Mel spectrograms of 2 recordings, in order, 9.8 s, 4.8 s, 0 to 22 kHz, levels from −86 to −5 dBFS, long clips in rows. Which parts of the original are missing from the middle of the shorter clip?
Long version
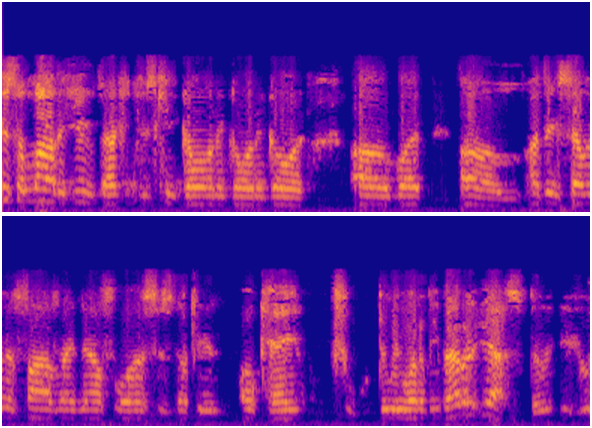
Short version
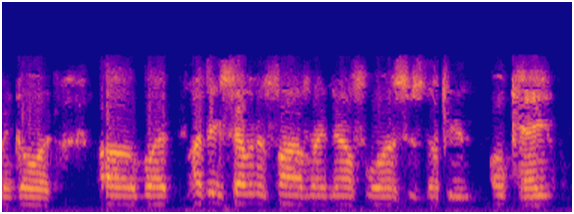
0:03.6-0:04.3

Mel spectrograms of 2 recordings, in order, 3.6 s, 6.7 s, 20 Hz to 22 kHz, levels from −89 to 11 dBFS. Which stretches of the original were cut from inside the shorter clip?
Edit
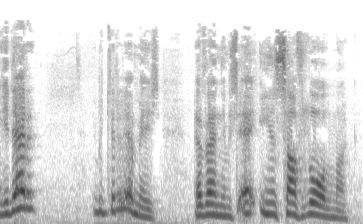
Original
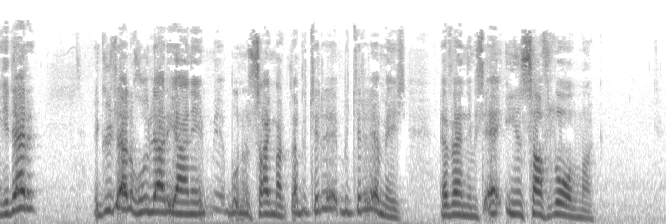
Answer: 0:00.9-0:03.4

